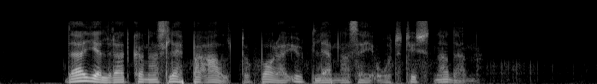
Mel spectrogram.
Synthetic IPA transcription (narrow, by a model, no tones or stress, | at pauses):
d̪æɾjɛlːəɾat̪kʰɵnːaslɛpːaalt̪ʰɔk̚bɑːɾaʔʉ̟ːt̪lɛmnasɛjʔoːt̪ʰːʏst̪nad̪ə̰n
